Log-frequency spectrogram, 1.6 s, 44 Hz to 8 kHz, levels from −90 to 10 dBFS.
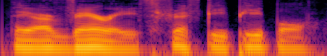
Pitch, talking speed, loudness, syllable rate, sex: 90 Hz, 185 wpm, -16 LUFS, 5.8 syllables/s, male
